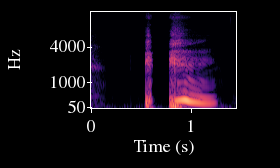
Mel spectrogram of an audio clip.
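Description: A single raspy throat clearing: a short rough burst, then a longer voiced, gravelly rumble that slides downward in pitch before stopping, with no talking around it.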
